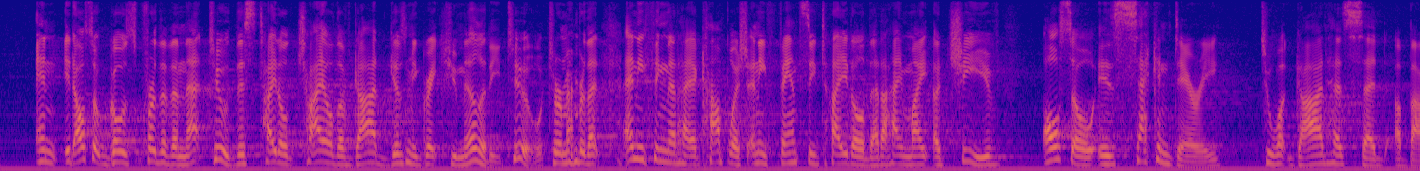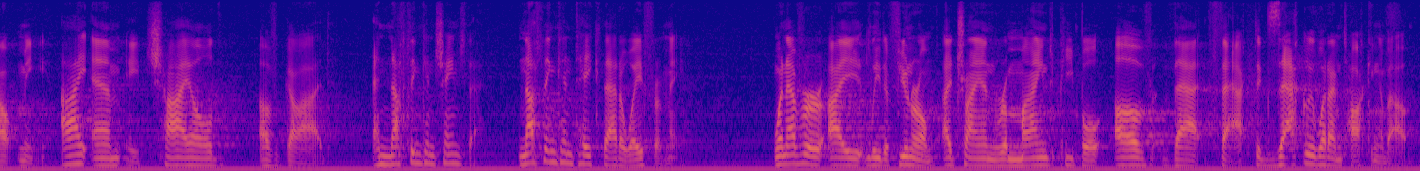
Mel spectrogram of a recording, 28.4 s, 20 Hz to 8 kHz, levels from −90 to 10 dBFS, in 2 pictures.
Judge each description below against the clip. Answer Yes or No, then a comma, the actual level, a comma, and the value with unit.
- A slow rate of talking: No, average, 165 wpm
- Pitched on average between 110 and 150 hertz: Yes, low, 135 Hz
